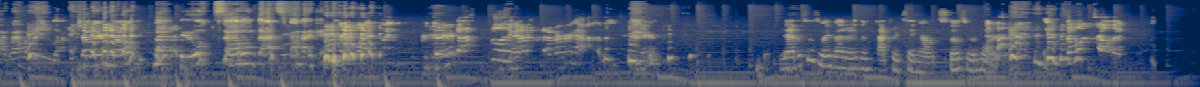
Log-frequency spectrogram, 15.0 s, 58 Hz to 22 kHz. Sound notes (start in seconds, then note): 3.4 giggling; 12.4 laughing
